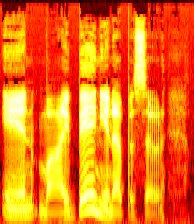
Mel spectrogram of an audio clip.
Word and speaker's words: banyan: I think I called it banyan, or something similar to that. Apparently, it is more commonly pronounced banyan, so I'm switching how I'm saying it so I sound more normal.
